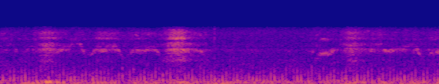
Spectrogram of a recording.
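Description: Spinning fishing reel being cranked while fighting a hooked shark, with short scraping gear noises repeating every second or so over a low rumble of wind on the microphone.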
